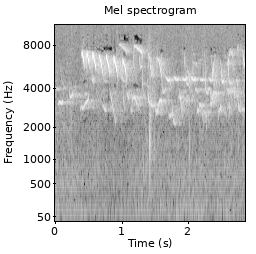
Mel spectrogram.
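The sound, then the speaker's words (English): Blue tits chatter and call close by in the reed beds of the Avalon Marshes, Somerset Levels, on a slightly windy mid-April morning, with a fast run of bright, repeated high notes at first, then overlapping twittering calls continuing noisily over a faint background hum. “Some blue tits here, incredibly noisy, right in my ear.”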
